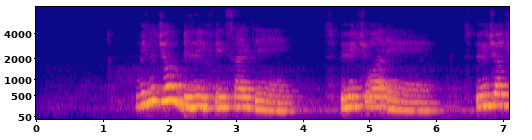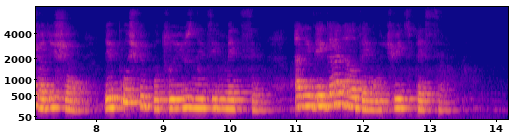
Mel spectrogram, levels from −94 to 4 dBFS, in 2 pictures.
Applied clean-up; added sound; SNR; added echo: none; none; none; reverberation time 2.6 s.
